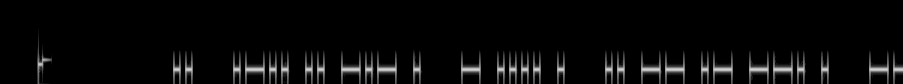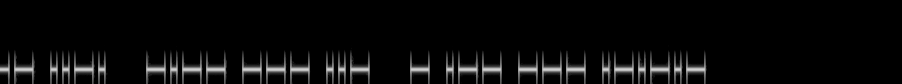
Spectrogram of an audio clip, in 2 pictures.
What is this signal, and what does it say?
Morse code, heard as a keyed tone, about 19 wpm, 700 Hz. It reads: I LIKE THE IMAGE OF YOU TWO.
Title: Sentences from Top 700 Words 20wpm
